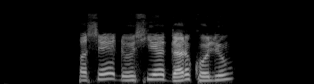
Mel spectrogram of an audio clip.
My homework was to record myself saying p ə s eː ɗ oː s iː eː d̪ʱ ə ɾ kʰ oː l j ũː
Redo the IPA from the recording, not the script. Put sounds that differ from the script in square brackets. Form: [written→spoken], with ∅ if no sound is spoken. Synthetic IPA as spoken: p ə s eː ɗ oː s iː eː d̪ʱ ə ɾ kʰ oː l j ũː

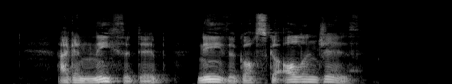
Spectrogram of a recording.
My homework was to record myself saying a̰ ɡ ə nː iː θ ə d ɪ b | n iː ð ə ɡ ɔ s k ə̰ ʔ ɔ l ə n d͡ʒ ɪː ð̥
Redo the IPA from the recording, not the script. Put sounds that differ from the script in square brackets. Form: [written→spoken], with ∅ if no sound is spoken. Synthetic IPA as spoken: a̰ ɡ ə nː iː θ ə d ɪ b | n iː ð ə ɡ ɔ s k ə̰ ʔ ɔ l ə n d͡ʒ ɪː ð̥

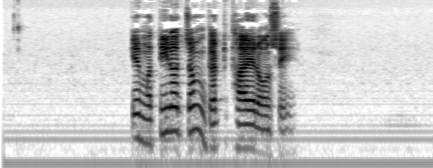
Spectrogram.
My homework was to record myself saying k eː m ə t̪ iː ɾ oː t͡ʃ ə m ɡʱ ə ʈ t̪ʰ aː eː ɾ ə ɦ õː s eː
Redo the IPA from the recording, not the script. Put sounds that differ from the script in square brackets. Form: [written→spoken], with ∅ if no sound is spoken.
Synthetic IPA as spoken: k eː m ə t̪ iː ɾ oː t͡ʃ ə m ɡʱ ə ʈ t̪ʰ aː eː ɾ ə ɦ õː s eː

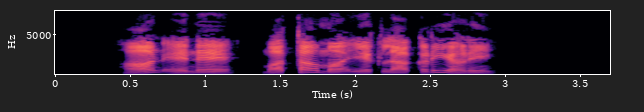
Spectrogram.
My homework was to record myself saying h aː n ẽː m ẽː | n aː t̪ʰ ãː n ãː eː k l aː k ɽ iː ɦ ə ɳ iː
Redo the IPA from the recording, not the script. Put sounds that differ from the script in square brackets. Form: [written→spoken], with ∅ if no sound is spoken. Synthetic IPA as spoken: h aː n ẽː [m→n] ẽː | [n→m] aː t̪ʰ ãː [n→m] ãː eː k l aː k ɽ iː ɦ ə ɳ iː

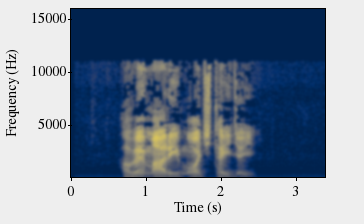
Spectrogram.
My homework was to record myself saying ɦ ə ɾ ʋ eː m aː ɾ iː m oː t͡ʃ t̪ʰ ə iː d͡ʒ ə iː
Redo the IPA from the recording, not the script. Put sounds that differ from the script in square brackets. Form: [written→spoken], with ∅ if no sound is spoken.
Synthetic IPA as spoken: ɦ ə [ɾ→∅] ʋ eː m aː ɾ iː m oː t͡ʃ t̪ʰ ə iː d͡ʒ ə iː

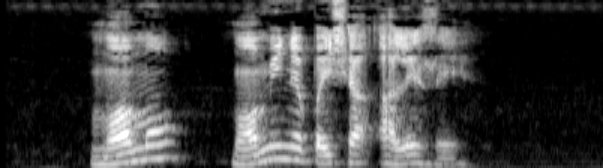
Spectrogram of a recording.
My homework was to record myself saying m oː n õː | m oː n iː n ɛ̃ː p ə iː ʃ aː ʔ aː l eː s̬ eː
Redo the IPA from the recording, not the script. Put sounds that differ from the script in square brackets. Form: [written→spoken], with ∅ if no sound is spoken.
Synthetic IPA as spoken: m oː [n→m] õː | m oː [n→m] iː n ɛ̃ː p ə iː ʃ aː ʔ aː l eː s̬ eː

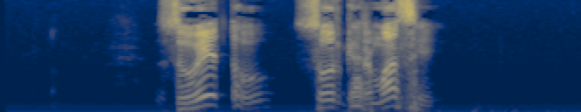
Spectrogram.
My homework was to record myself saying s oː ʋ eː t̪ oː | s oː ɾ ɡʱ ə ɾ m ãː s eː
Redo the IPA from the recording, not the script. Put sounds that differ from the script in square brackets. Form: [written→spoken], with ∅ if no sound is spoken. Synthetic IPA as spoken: [s→z] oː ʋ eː t̪ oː | s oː ɾ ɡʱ ə ɾ m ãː s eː

